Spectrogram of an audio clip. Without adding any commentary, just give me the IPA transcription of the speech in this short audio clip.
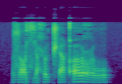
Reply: z ɒː˧ sʲ æ˨ ħ u˧ t͡ʃʼ æ˧ qʼ oː˦ ʕ o˧

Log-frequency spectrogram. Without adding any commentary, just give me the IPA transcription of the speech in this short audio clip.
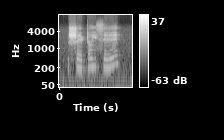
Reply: ʂ e˨˩ ʈ ə˧ j s e˧˥

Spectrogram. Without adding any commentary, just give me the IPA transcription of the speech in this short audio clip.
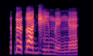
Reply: ɗ ə˦ ɗ a˦ d͡ʒ i˧ m e˨ ŋ ɛ˧

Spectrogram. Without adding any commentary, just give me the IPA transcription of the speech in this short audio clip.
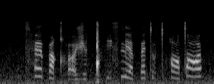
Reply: t͡sʰ ɛ˥˧ p ɘ˩ qʰ ṵ˩ ʒ ɘ˩ ǃʰ ḭ˦˥ s lʲ a˩ p ɛ˦˥ t ṵ˩˥ t q u˩˥ tˤ u˦˥

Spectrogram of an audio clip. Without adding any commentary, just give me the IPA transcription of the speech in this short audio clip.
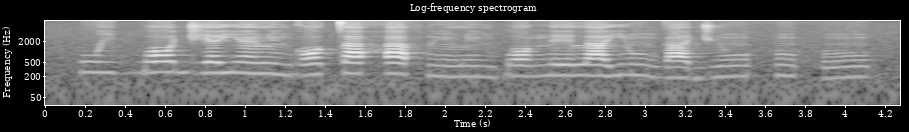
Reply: w i˧ ɡ͡b ɔ˦ d͡ʒ ɛ˦ j ɛ̃˧ l ĩ˨ ɡ ɔ˨˦ t a˦ h a˦˨ f ĩ˨ l ĩ˨ ɡ͡b ɔ˧ n e˦ l a˦ j ũ˦˨ ɡ a˧ d͡ʒ ũ˦ h ũ˦˨ h ũ˨˦

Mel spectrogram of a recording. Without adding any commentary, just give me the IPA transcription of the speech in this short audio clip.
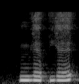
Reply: m ɥ ɛ˨˩ p j ɛ˧˥

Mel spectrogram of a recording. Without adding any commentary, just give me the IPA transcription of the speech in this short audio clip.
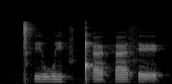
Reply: ǀʰ i w i t͡s ǃʼ æ h æ s e

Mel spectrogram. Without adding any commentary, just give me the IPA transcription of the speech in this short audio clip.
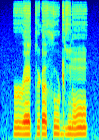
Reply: ɹ ɛ k ɨ ɽ ɜ θ u ɖʱ ĩ ɾ õ

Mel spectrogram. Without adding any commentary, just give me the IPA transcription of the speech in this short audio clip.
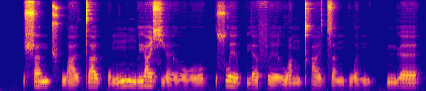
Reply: ʂ a˦ n ʈ͡ʂʰ w a˨˩ ɪ̯ t̪ a˦ ɪ̯ p ɤ˨˦ ŋ n̪ i˧ ŋ l j ä˦ ɕ j ɛ˨˩ l o˨˦ ʊ̯ | s w e˥˨ ɪ̯ p j ɛ˨˦ f e˨˩ ɪ̯ l w ɑ˦ ŋ kʰ a˨˦ ɪ̯ t͡s a˨˦ n p w ə˨˩ n | n̪ ɥ ɛ˦

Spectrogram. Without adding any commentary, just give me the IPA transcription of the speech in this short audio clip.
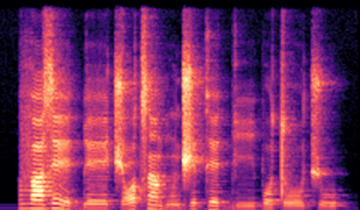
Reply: v a˦ z eː˦˨ ɡ͡b eː˨ t͡ʃ ɔ˨˦ t͡s ã˦ b ũ˨ d͡ʒ ɪ˦ k e˦ ɡ͡b iː˨ p o˦ t oː˨ t͡ʃ u˦

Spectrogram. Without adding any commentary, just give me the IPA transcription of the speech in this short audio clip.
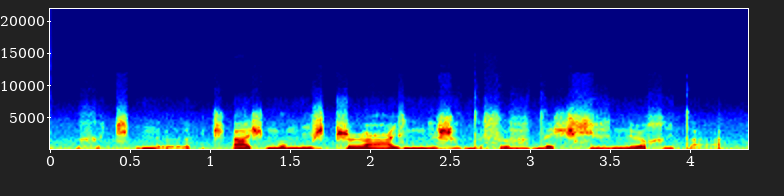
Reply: x ə̰ t͡ɕ ḭ n ə̰ | t͡ʃʼ a ʃ n̪ o n̪ i z ʈ͡ʂ ə˞ ʕ i z mʲ ə̤ ʐ ə̤ d̪ ə̰ s l a̤ d̪ ɛ ʃ ɕ ɛ̤ n ø χ i̤ t̪ a̰

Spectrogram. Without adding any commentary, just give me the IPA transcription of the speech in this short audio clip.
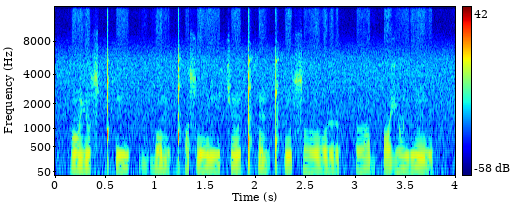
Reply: ɔ̃ ʒ õ s ǃʰ ĩ | bʱ o m ǃʰ ɔ s w ũ ŋ ɪ c õ ǃʰ õ b ǃʰ ũ s o ɹ | l ɔ b ʔ ɔ ʒ ɔ̃ ʎ ũ

